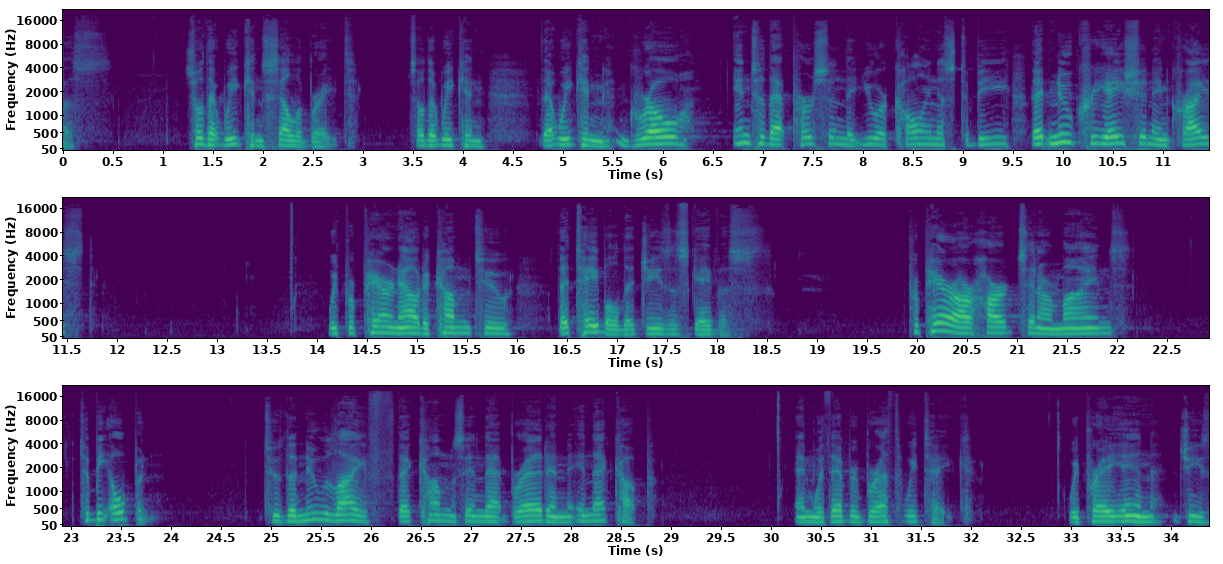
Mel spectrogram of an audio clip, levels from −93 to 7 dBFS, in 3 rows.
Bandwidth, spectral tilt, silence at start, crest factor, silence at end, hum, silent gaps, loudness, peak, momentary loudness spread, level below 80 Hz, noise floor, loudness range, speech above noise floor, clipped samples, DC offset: 18 kHz; -7.5 dB/octave; 0 s; 20 dB; 0 s; none; none; -29 LUFS; -10 dBFS; 13 LU; -60 dBFS; -79 dBFS; 6 LU; 50 dB; under 0.1%; under 0.1%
